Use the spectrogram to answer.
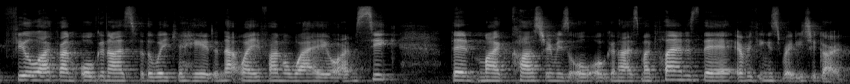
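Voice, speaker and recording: A woman in her twenties, a teacher, hoarse today, giving earnest, practical advice in a casual vlog. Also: on the low side, pushed and bright. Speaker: primary school teacher and vlog host.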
